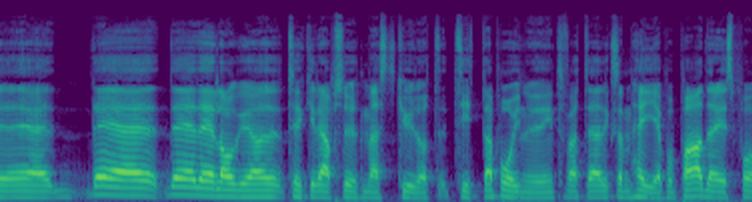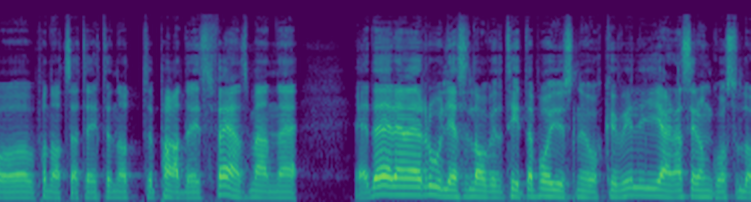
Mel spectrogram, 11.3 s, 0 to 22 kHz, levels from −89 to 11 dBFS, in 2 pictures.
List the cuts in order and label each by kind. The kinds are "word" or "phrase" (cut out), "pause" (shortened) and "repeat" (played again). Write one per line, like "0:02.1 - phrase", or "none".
0:03.9 - word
